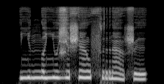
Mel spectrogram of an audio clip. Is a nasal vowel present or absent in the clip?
present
